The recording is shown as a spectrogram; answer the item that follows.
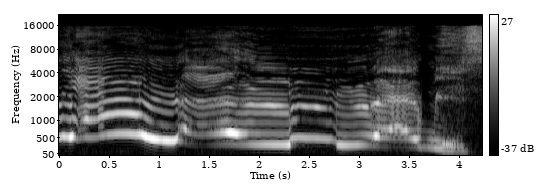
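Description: A man's voice letting out one long drawn-out vocal cry, held without a break for nearly four seconds, jumping up and down between pitches and sliding down at the end.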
